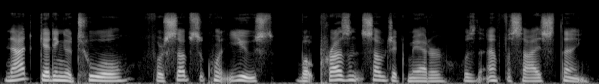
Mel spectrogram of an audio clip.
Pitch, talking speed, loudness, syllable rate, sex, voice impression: 175 Hz, 150 wpm, -20 LUFS, 4.6 syllables/s, female, feminine, middle-aged, tensed, powerful, slightly hard, clear, fluent, intellectual, calm, slightly wild, lively, sharp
